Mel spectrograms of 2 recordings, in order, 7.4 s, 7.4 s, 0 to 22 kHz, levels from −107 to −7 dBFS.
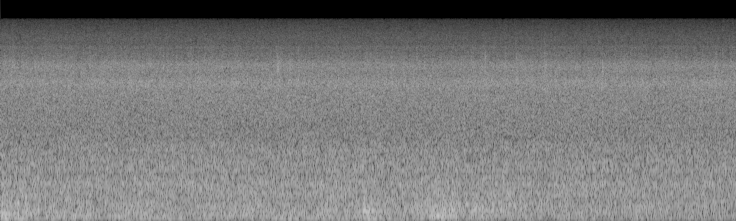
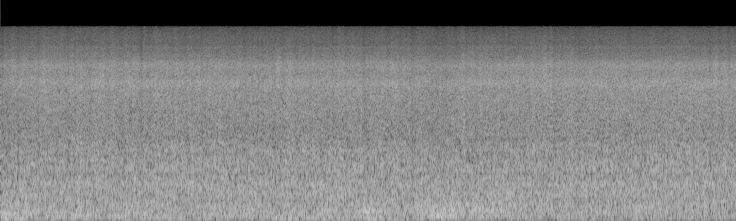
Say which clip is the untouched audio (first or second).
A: first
